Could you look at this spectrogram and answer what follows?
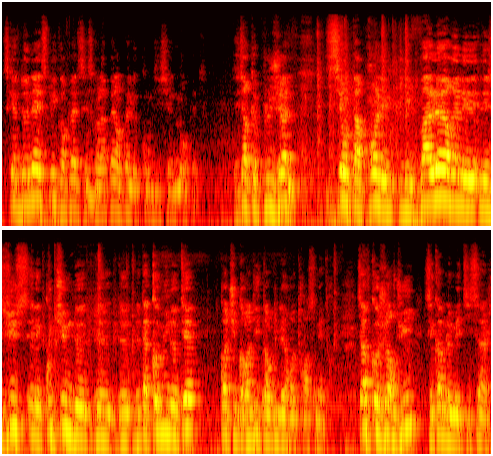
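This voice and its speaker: A man's voice: on the high side, brisk, dark tone. Man arguing in a roomy, distant recording. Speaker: debate panelist. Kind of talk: heated casual group debate. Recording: roomy, distant mic with background noise.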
